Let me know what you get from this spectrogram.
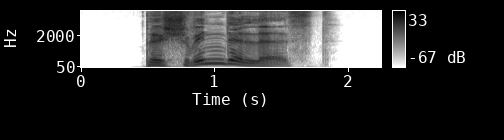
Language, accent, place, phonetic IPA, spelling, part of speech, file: German, Germany, Berlin, [bəˈʃvɪndələst], beschwindelest, verb, De-beschwindelest.ogg
- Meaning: second-person singular subjunctive I of beschwindeln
